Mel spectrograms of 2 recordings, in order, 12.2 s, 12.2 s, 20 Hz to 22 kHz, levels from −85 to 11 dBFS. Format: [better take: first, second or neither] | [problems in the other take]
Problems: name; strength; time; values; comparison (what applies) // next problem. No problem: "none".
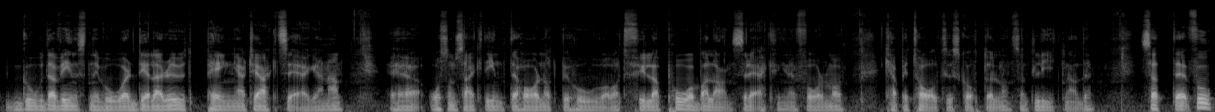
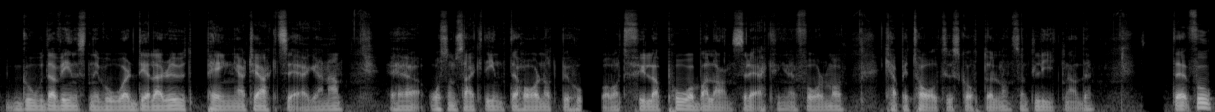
first | audio cutting out; at 6 s and at 11 s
